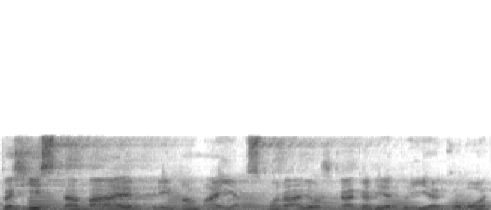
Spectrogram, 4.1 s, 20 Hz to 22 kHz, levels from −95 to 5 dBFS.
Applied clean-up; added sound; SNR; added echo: none; Wind instrument, woodwind instrument; 11 dB; reverberation time 1.4 s.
